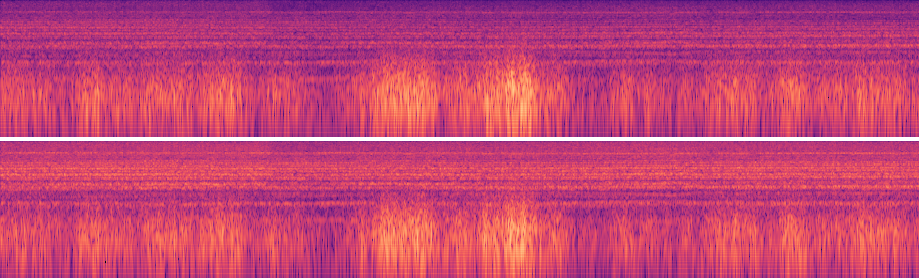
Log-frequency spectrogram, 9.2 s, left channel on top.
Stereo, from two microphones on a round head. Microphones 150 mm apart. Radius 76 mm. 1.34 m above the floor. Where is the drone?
55° right (ahead or behind); by 9.2 s 65° right (ahead or behind).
